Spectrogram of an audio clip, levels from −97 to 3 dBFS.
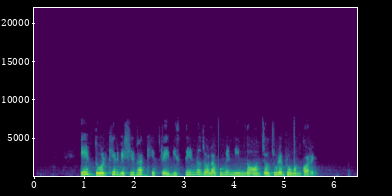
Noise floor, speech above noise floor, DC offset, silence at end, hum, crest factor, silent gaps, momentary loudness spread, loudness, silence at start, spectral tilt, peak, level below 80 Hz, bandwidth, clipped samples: -79 dBFS; 61 dB; under 0.1%; 0.9 s; none; 16 dB; none; 8 LU; -18 LUFS; 0.95 s; -9 dB/octave; -2 dBFS; -58 dBFS; 4.9 kHz; under 0.1%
